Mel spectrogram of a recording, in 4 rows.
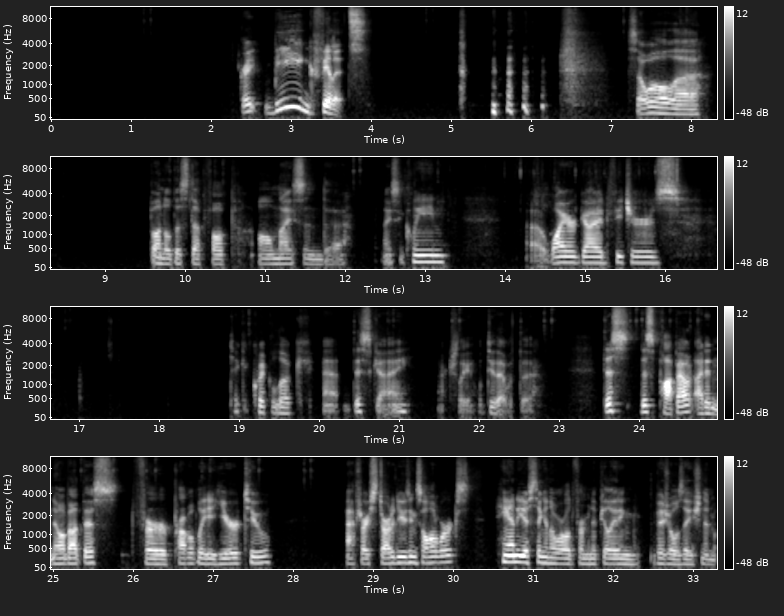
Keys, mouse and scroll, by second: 0.3 middle click, 1.2 click, 3.9 middle click, 4.7 ctrl+click, 6.5 click, 7.2 click, 7.9 click, 9.8 shift+click, 10.7 right click, 12.1 click, 13.9-16.5 typing, 16.6 scroll up 1, 16.8 ctrl+click, 17.4 ctrl+7, 18.0 click, 18.7 right click, 20.9 click, 21.7 click, 22.8 click, 23.9-25.2 drag, 26.9 click, 28.0 click, 28.2 click, 29.0 middle click.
